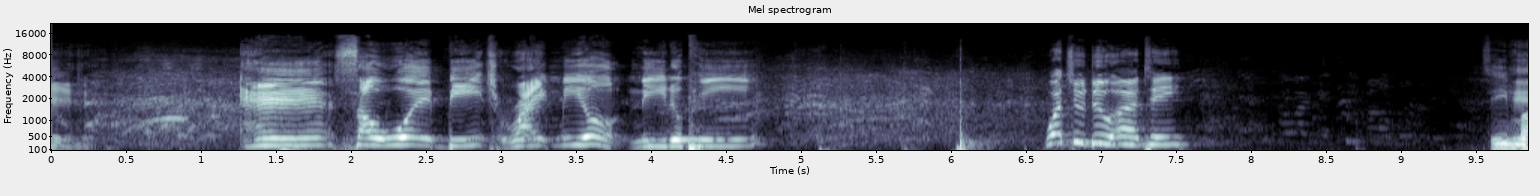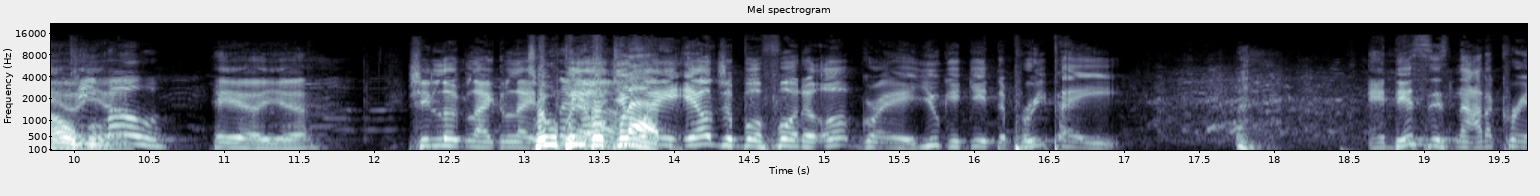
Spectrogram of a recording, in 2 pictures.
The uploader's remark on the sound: Light up Nashville with a fiiiiiiire live podcast from Zanies Comedy Club. If your in the front row at a live podcast - you getting roasted by the best roasters in the game but its all love!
